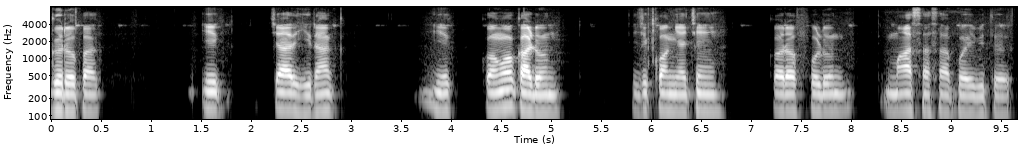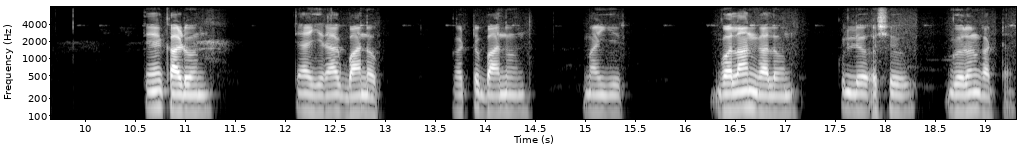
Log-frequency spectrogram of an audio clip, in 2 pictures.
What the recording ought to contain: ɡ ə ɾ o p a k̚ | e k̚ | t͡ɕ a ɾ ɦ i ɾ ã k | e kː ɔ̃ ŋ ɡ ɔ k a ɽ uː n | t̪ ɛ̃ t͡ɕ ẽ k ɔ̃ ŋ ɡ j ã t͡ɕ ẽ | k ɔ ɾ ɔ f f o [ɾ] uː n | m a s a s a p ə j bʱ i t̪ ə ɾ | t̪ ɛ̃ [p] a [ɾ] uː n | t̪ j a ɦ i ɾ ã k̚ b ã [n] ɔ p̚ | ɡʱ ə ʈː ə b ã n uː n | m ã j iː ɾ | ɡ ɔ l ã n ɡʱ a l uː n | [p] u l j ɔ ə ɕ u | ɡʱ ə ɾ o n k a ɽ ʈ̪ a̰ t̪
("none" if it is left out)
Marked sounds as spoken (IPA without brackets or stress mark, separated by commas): ɽ, k, ɽ, n, k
